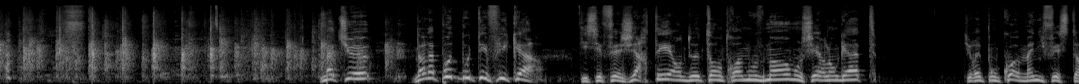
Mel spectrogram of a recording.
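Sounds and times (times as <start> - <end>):
audience applause: 0.0 - 4.1
speech: 3.2 - 8.8, 9.6 - 10.7.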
